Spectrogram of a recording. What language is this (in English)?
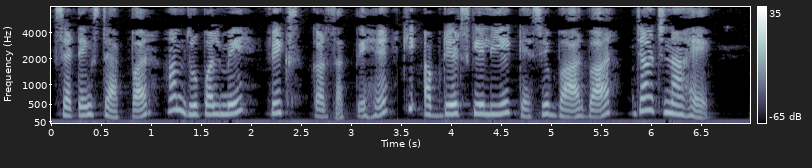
Hindi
